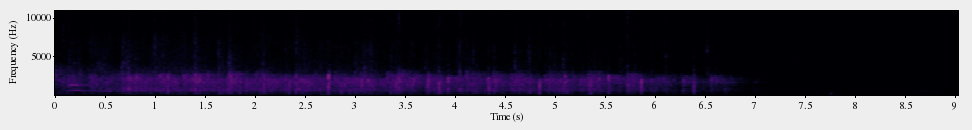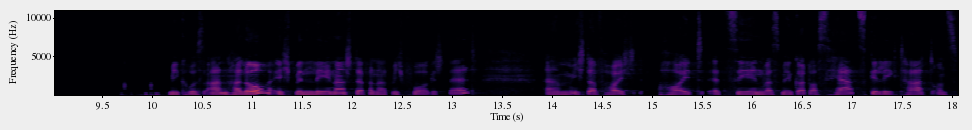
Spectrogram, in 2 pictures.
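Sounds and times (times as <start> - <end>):
audience applause: 0.0 - 7.1
speech: 10.2 - 18.0.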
